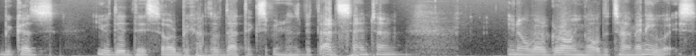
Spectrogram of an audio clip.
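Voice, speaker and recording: A man with a non-native accent speaks at medium pitch with fairly even intonation amid noticeable background noise. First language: not English. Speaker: vlogger. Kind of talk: casual monologue. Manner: halting, many repetitions and fillers.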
